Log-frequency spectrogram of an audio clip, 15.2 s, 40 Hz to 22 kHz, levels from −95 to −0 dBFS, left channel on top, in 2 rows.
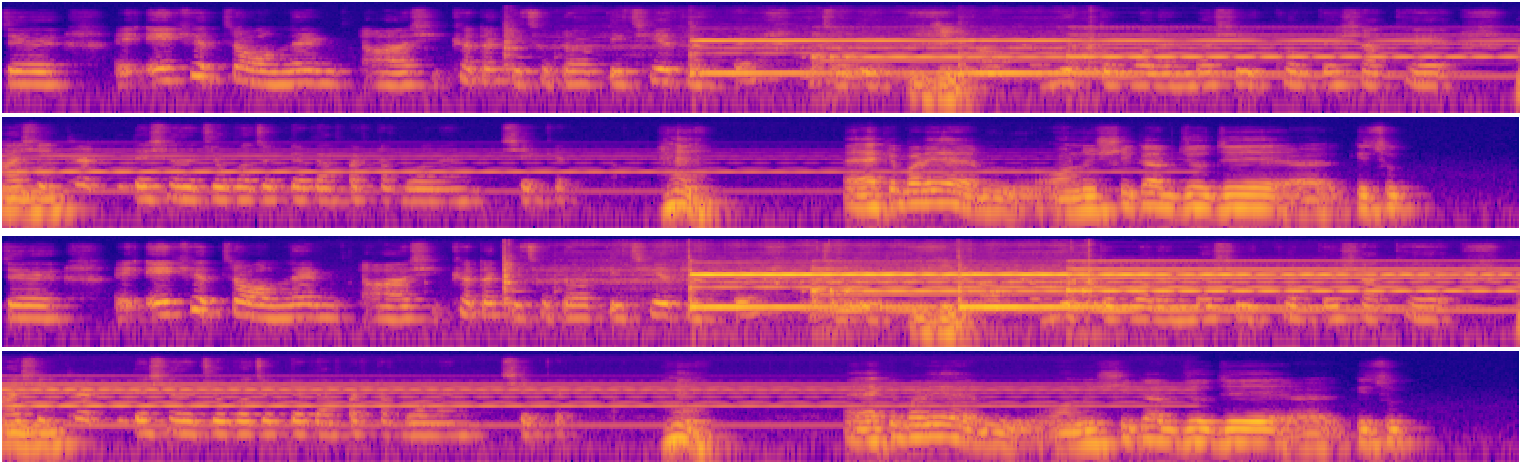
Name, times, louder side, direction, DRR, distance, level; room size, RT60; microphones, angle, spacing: voice 1, 0.0-10.4, right 1 dB, 20° right, 0.6 m, -30 dB
sound 1, 2.5-2.6 3.4-11.5, right 10 dB, 80° right, 0.4 m, -19 dB
voice 2, 4.5-4.9 7.6-7.9 10.9-11.1 11.8-14.6, right 1 dB, 45° left, 0.9 m, -25 dB
3.4 x 2.5 x 4.2 m
head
